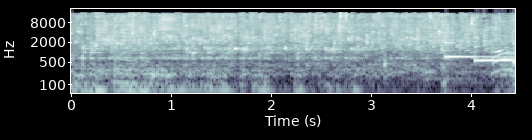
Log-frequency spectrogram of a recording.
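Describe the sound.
A toilet flushing with a long, steady rush of water, joined near the end by a bell-like two-note chime like a doorbell.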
